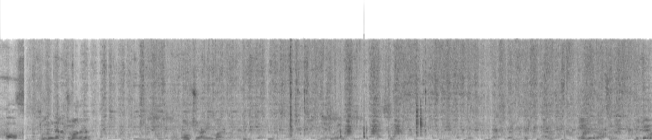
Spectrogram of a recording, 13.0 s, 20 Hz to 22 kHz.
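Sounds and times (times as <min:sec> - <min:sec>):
background music with steady beat: 0:00.0 - 0:13.0
wooden spoon stirring in pan: 0:00.5 - 0:13.0
spoon scraping and clicking: 0:04.9 - 0:08.8.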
